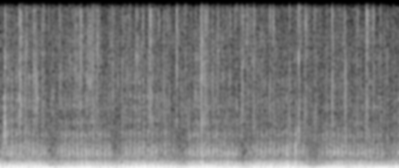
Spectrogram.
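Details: Low, continuous cat purr with gentle rhythmic pulsing between inhale and exhale, accompanied by scattered crackling from a burning fire in a small room.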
